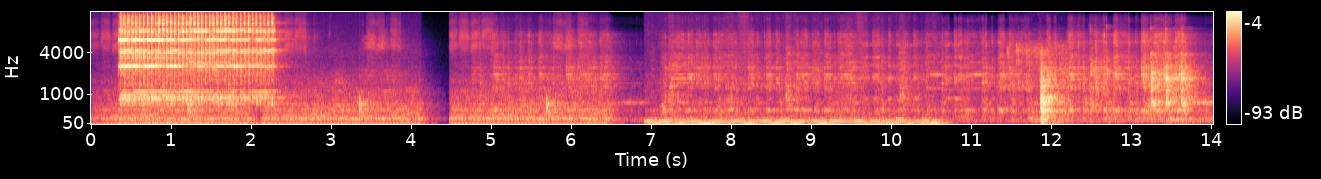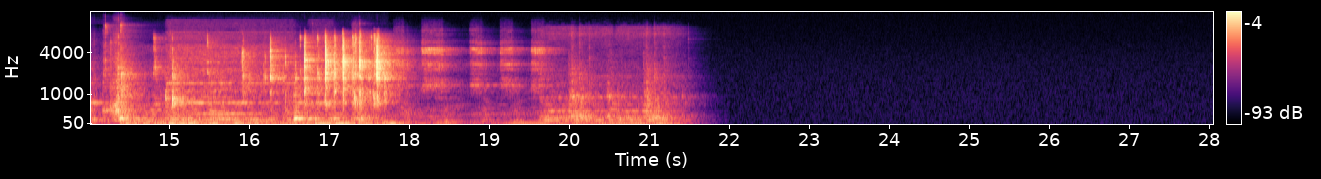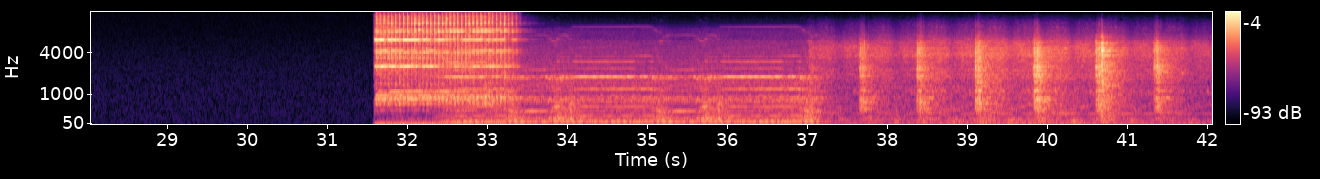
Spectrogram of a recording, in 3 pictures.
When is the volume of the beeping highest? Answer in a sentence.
The volume of the beeping peaks at 1 second.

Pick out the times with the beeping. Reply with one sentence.
The beeping can be heard from 0.3 to 2.4 s and from 31.6 to 33.4 s.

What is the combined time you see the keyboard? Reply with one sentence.
You can hear the keyboard for 6 seconds altogether.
